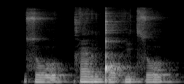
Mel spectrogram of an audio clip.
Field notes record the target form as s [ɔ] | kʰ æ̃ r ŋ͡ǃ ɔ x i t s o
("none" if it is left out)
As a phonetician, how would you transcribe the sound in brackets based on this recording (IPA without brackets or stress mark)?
o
